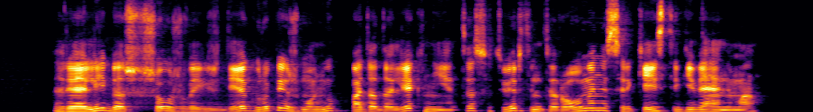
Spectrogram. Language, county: Lithuanian, Panevėžys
